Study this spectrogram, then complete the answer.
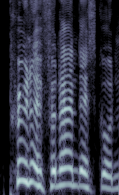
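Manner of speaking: high, loud burst of delight; thrilled to hear who scored; excited announcement. Real, not acted. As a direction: shout the scorer's name. Excited news of a goal.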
